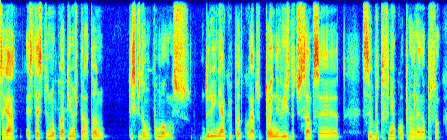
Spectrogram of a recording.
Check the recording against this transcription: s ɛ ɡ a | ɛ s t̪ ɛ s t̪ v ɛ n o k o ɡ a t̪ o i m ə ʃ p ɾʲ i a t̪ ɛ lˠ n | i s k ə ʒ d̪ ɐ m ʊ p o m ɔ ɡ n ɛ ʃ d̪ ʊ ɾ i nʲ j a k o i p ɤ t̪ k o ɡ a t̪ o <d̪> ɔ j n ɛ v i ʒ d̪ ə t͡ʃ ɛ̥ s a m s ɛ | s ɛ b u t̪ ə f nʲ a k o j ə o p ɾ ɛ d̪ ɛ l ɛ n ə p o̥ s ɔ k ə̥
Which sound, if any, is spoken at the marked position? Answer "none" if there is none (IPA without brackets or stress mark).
t̪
